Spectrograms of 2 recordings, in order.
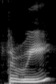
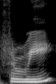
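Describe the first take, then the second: The two takes are said the same way.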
